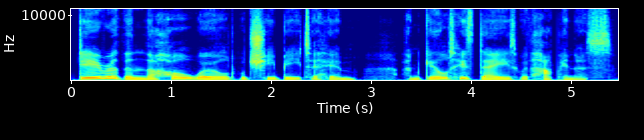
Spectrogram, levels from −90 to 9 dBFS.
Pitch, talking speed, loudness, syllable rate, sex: 190 Hz, 175 wpm, -19 LUFS, 4.2 syllables/s, female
